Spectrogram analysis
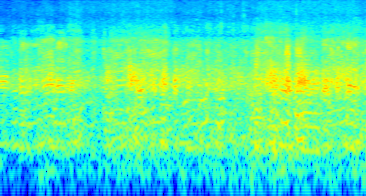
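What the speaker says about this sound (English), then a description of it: "Handicapped little duck." Free-range ducks quack in a dense, continuous chorus outdoors in a yard near a lake, loud and close with no talk over them.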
